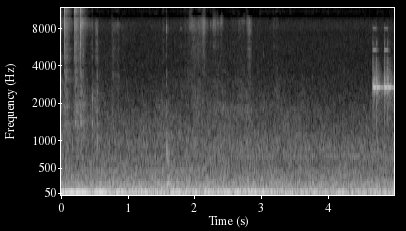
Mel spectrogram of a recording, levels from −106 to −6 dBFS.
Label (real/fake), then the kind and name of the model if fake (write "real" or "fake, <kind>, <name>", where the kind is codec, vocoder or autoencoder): real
